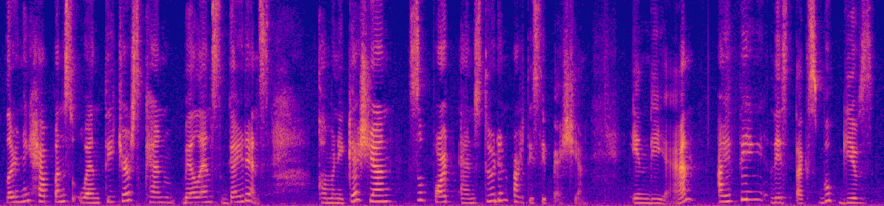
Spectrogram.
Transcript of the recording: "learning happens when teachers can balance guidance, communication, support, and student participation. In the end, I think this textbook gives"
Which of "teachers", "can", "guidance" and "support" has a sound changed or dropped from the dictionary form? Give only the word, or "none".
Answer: teachers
